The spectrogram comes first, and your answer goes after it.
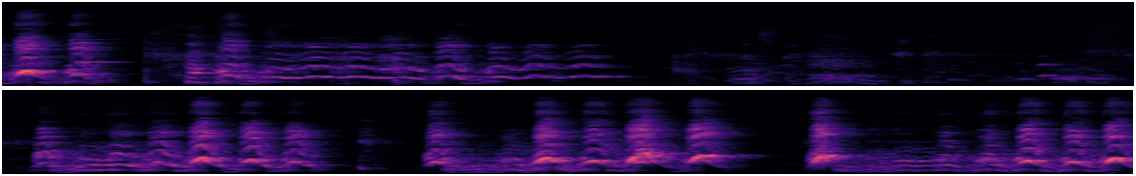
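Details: A timid dog gives strange, yodelling whines and yelps in bursts after a child stares at him, with people talking nearby.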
